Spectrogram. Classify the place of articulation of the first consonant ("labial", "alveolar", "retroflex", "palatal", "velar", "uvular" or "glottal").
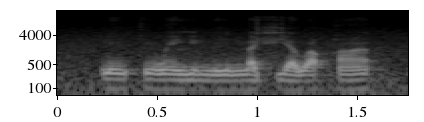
alveolar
